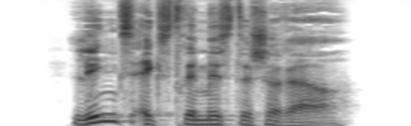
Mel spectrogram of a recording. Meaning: inflection of linksextremistisch: 1. strong/mixed nominative masculine singular comparative degree 2. strong genitive/dative feminine singular comparative degree
- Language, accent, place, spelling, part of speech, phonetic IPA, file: German, Germany, Berlin, linksextremistischerer, adjective, [ˈlɪŋksʔɛkstʁeˌmɪstɪʃəʁɐ], De-linksextremistischerer.ogg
